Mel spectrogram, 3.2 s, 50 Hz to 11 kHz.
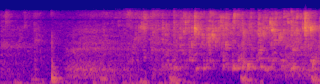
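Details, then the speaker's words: Homemade ram pump built from reclaimed plumbing fittings, heard at the hilltop tank at least 20 m above the pump: water surges in with soft thumps about every half second. It half-fills the tank in about two hours, working normally. "there we go you can hear thumping we've got a wee bit of water coming out not a hell of a lot but uh this is half full in about a couple of hours so that's quite pretty amazing actually"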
